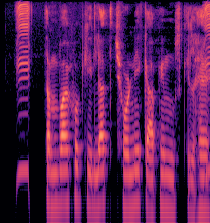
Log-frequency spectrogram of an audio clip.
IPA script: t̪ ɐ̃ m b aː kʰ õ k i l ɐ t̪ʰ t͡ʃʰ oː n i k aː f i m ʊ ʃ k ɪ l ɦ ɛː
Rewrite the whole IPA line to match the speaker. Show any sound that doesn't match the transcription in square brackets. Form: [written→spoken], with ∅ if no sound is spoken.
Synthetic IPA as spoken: t̪ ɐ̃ m b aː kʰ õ k i l ɐ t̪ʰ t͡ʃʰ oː n i k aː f i m ʊ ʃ k ɪ l ɦ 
